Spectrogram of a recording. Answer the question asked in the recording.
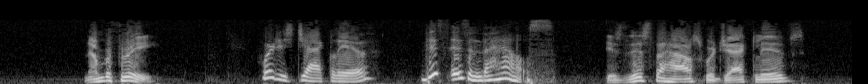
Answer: No, it isn't.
